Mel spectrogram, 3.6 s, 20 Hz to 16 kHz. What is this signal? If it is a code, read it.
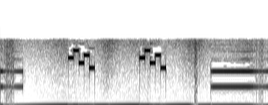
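Five-tone selective call (ZVEI), heard as quick runs of five tones, tones of about 70 ms. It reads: 88694 88694
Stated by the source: ZVEI five-tone call 88747 received on an SDR.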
